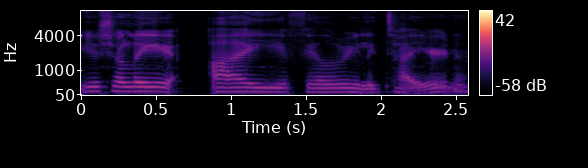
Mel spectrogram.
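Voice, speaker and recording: A woman's put-on character voice, raspy, with very deep, low pitch and a fairly slow pace. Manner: low energy, worn out.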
